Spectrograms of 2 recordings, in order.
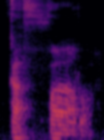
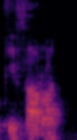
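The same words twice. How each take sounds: First: Kafarah with a soft final ah, the ta marbutah silent; correct Arabic. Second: Kifarat with an i after the k and a sounded final t; Malay pronunciation. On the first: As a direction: say Kafarah ending in a breathy ah, no t. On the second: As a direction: say kifarat the Malay way, t spoken at the end. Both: Shown as a demonstration. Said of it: "ujung ta marbutah tu dihidupkan".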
